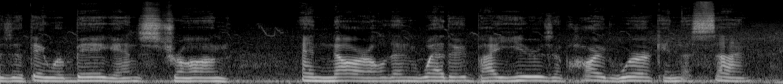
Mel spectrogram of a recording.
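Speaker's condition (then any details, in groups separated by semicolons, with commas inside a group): ALS; rapidly losing speech, breathing and eating problems, eye-gaze device ready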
